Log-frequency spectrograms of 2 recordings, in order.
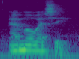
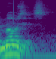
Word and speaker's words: MOSE: MOSE, Okay. which apparently in Italian, that's how you refer to Moses. They don't say Moses, they just say MOSE in Italian, Okay.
